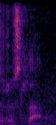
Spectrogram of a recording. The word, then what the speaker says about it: Ruslaan: So even in Ruslaan, when you say Ruslaan also means the lion, it's the attitude of a lion, but the right pronunciation is Ruslaan.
